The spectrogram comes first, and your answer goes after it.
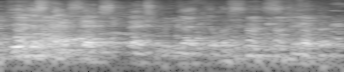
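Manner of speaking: ordinary talk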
